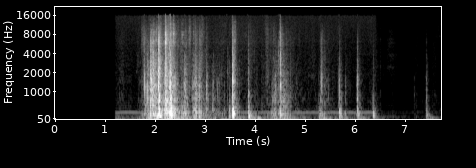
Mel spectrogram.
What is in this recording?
FX The Gilligan Stumble
My Swiss Army knife of sounds: I recorded myself falling over a plastic stool for an episode of our comedy podcast, Mission: Rejected. It was supposed to be a one-time sound, where a clumsy analyst named Stuart Gilligan trips while getting out of his chair.
I've used this sound two dozen times since, for fights, trips, tearing pictures off walls, throwing people out of windows, and plenty of others. I can't explain why this sound amuses me so much, but I hope others can find use and amusement in it as well.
